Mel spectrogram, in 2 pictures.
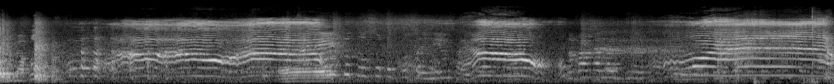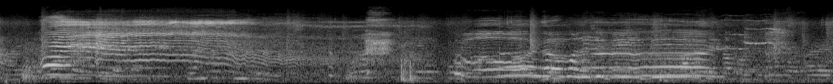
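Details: Loud, high-pitched wailing cry in long bursts with brief breaths between from a four-month-old girl during ear piercing; intense pain cry with faint room noise.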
